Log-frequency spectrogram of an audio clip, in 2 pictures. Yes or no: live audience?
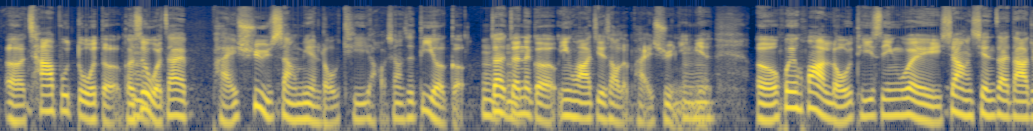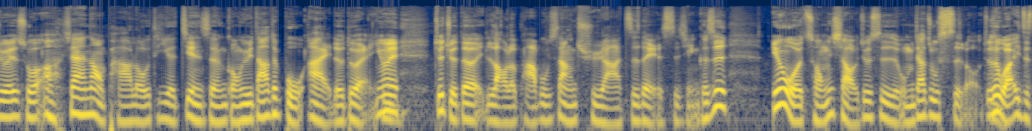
no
